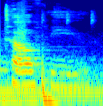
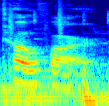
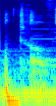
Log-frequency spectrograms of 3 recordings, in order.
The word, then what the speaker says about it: Telfar: I always call it Telfie, but it's pronounced Telfar, right? Telfar.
